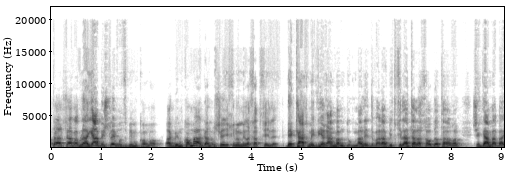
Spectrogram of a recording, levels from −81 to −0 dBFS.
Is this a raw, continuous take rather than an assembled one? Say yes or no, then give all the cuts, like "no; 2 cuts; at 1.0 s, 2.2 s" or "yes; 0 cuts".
no; 2 cuts; at 2.2 s, 4.6 s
